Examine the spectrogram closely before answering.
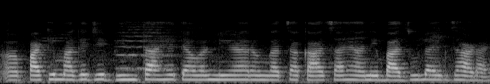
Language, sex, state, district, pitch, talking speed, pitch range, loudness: Marathi, female, Maharashtra, Pune, 215 Hz, 195 wpm, 205-220 Hz, -23 LUFS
